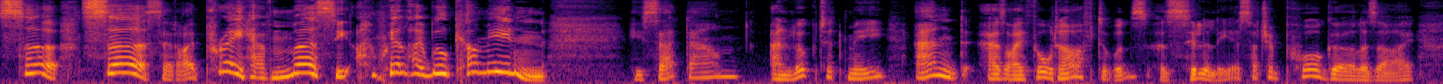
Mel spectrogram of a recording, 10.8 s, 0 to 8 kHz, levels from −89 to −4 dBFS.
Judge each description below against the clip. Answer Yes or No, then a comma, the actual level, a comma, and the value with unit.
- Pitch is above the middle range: No, medium, 165 Hz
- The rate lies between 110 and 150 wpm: No, average, 190 wpm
